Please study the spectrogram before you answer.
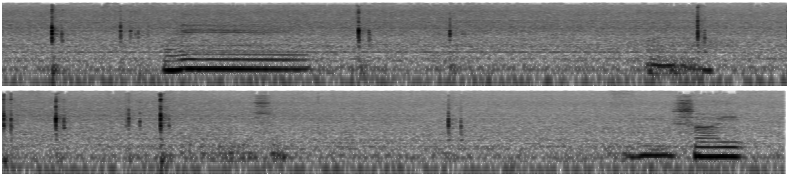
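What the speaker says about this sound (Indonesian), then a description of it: "Dan kita ketikkan di sini clear" Keys on a computer keyboard are tapped in short scattered bursts, some single clicks and a few quick runs, fairly close, while a person's voice murmurs briefly in places.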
